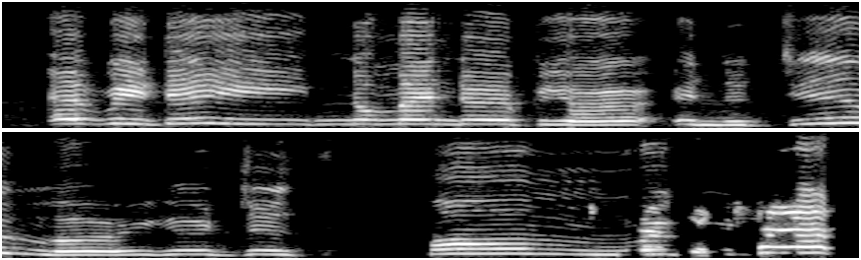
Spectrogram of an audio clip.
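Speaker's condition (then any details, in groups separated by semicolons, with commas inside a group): Cerebral palsy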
